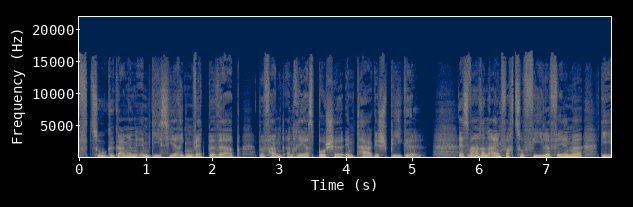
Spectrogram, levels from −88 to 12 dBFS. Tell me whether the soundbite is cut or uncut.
cut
